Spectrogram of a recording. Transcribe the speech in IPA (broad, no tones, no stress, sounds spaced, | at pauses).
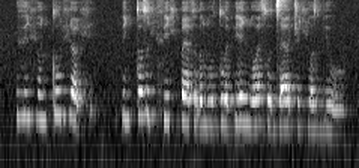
vʲ u ç o ʎ t u ç œ ç | pʲ ʊ ʎ t ʊ z ʊ ç fʲ ɛ ç p ɛ f r o ʎ u t u ə̯ pʲ ɛ ʎ o ə̯ s u d͡z ɛ ə̯ t͡ʃ ɛ ç ʊ z bʲ u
